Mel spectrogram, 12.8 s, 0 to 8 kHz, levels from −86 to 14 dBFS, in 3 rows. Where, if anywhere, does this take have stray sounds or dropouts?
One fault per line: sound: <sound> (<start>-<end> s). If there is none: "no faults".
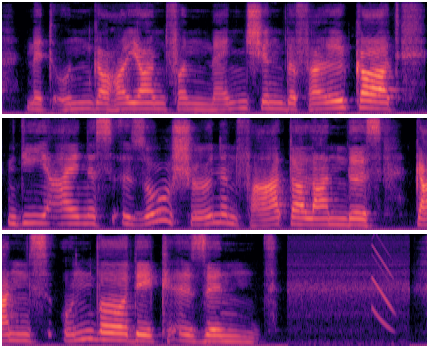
sound: chirp (12.2-12.5 s)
